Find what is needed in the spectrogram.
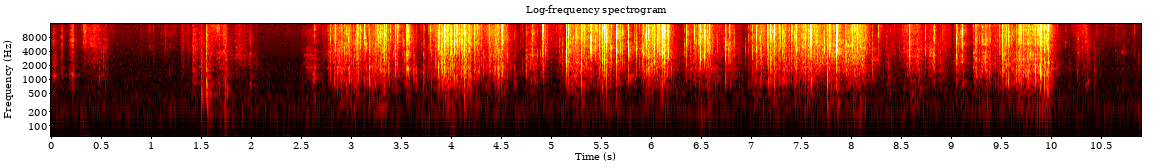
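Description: Plastic wrapper of a pack of stroopwafels (Dutch caramel waffles) crinkling and rustling as it is opened and handled to take a waffle out. The crinkling starts about three seconds in.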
